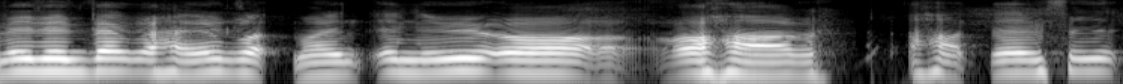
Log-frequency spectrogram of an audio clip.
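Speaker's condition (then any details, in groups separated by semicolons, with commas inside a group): Cerebral palsy; wheelchair user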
